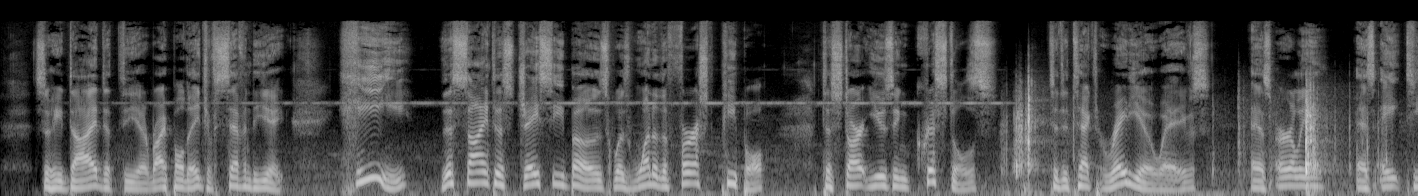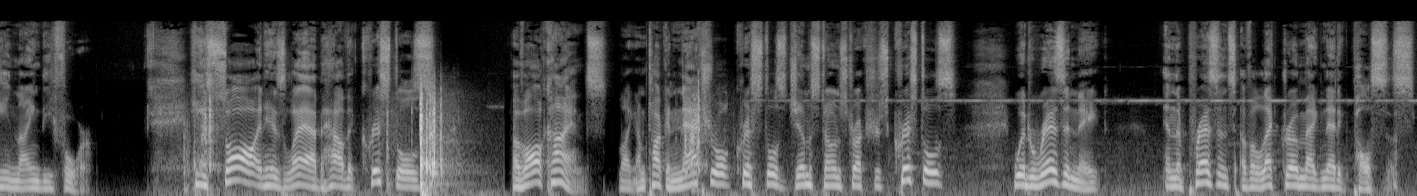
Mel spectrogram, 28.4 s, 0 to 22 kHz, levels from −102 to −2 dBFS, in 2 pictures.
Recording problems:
alarms or sirens; very loud; throughout; as loud as the speech

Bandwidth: 14.5 kHz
